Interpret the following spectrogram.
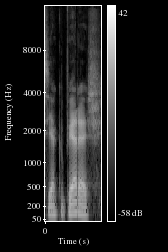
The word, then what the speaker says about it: Jakub Jareš: I'm a bit afraid that I do not pronounce his name correctly. So please introduce yourself. My name is Jakub Jareš.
